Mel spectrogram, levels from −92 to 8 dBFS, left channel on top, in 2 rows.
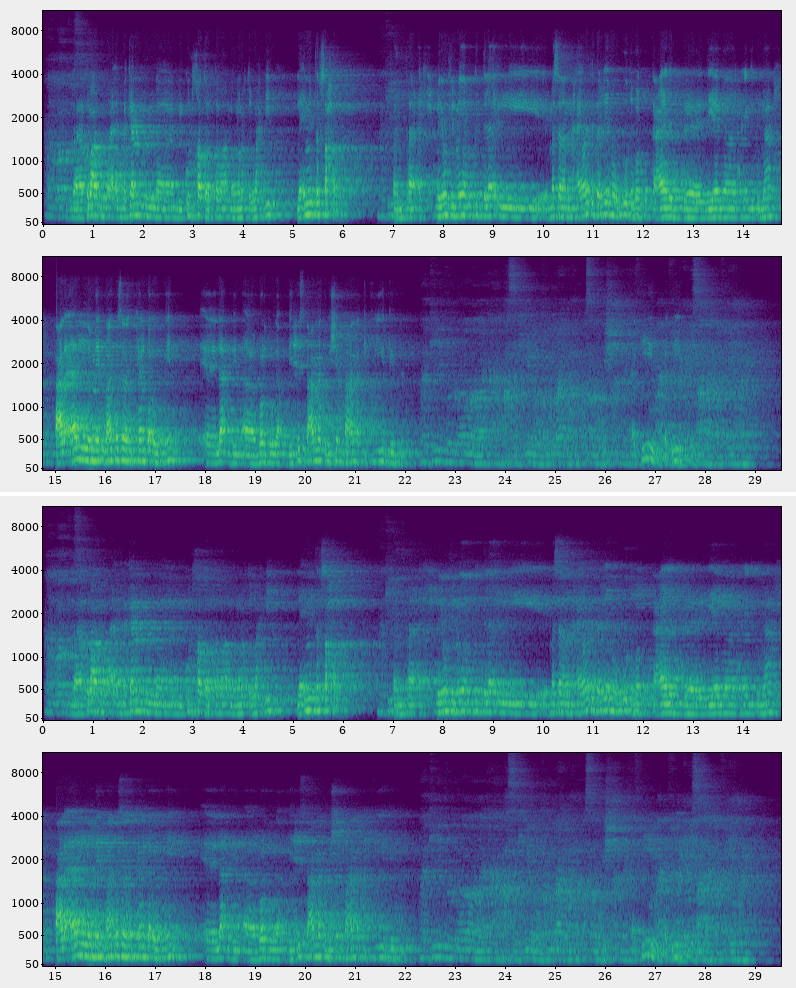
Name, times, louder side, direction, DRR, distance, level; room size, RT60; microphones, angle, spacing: voice 1, 0.0-0.8 6.7-7.4 14.2-14.8 22.2-28.8, right 1 dB, 55° right, -12 dB, 1.4 m, -35 dB
voice 2, 0.6-4.7 5.1-6.0 7.0-14.7 15.0-22.0 26.5-27.6, left 3 dB, 55° left, 5 dB, 0.5 m, -21 dB
7.6 x 6.3 x 4.1 m, 2.7 s
head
